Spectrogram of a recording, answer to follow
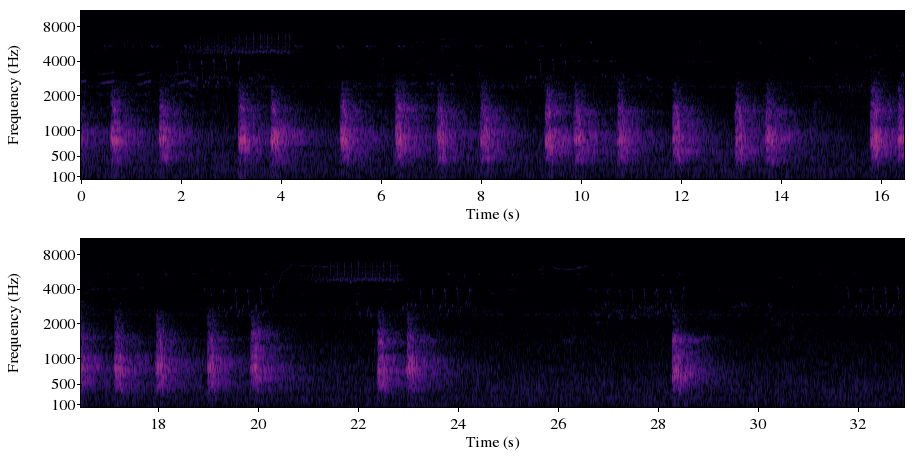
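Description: A series of loud, harsh animal calls, often in pairs, coming about once a second, then a pause and one last call near the end. Faint high bird chirps sound in the background.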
